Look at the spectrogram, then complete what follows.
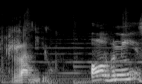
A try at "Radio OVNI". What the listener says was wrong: Radio OVNI. No, perro. Arrastra esa R.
